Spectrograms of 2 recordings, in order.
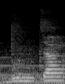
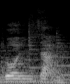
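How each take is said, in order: First: The first vowel sounds like 'u'. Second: The first vowel sounds like 'o'. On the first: The speaker calls it right. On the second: The speaker calls it wrong.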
